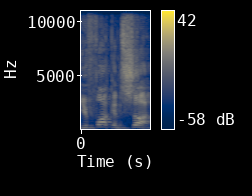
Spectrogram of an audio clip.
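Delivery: blunt delivery in a put-on celebrity voice. Imitating a radio host telling a band they suck: Howard Stern impression. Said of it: "That's a good Stern impression".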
